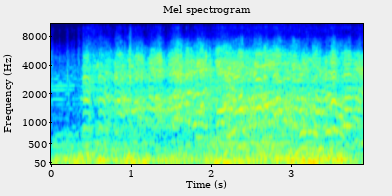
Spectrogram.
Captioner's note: people laughing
